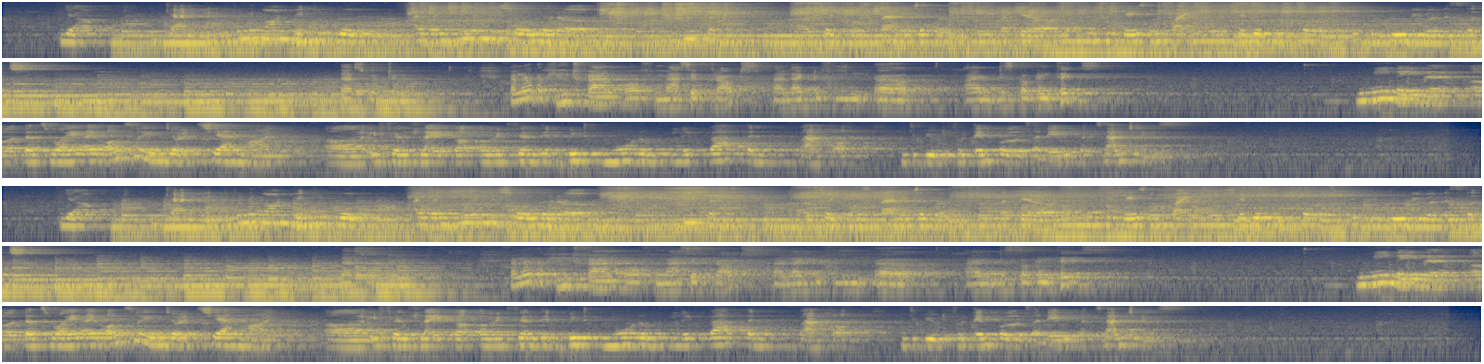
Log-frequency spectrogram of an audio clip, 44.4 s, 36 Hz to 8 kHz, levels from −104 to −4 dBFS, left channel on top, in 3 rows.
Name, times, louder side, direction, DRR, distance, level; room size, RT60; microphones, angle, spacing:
voice 1, 0.6-0.9 1.7-3.7 4.1-5.9 6.8-7.3 7.8-9.6 10.0-15.0 28.3-32.4 32.8-37.2 37.6-38.1 38.8-41.2, right 1 dB, 10° right, 3 dB, 1.7 m, -22 dB
sound 1, 1.1-18.9, equal, 50° right, 2.2 m, -26 dB
Writing, 4.0-5.4 5.9-7.6 7.9-8.9 9.5-11.2 11.5-13.4, left 3 dB, 45° left, 6.6 m, -27 dB
voice 2, 18.2-19.0 19.6-23.9 24.4-25.8, left 2 dB, 70° left, 4 dB, 2.2 m, -28 dB
26.0 x 19.5 x 5.9 m, 2.4 s
head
